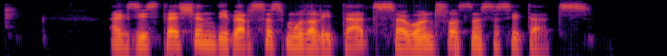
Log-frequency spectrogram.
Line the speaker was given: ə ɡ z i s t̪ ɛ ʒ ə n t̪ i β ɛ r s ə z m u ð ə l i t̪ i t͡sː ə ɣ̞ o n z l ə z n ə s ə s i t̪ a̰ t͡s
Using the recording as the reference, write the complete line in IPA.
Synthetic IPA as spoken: ə ɡ z i s t̪ ɛ ʃ ə n d̪ i β ɛ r s ə z m u ð ə l i t̪ a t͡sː ə ɣ̞ o n z l ə z n ə s ə s i t̪ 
